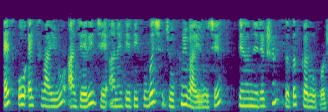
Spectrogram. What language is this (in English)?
Gujarati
